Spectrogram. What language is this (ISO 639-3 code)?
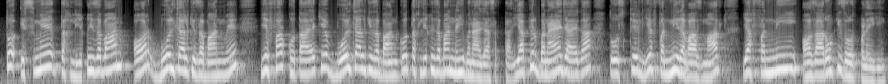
urd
